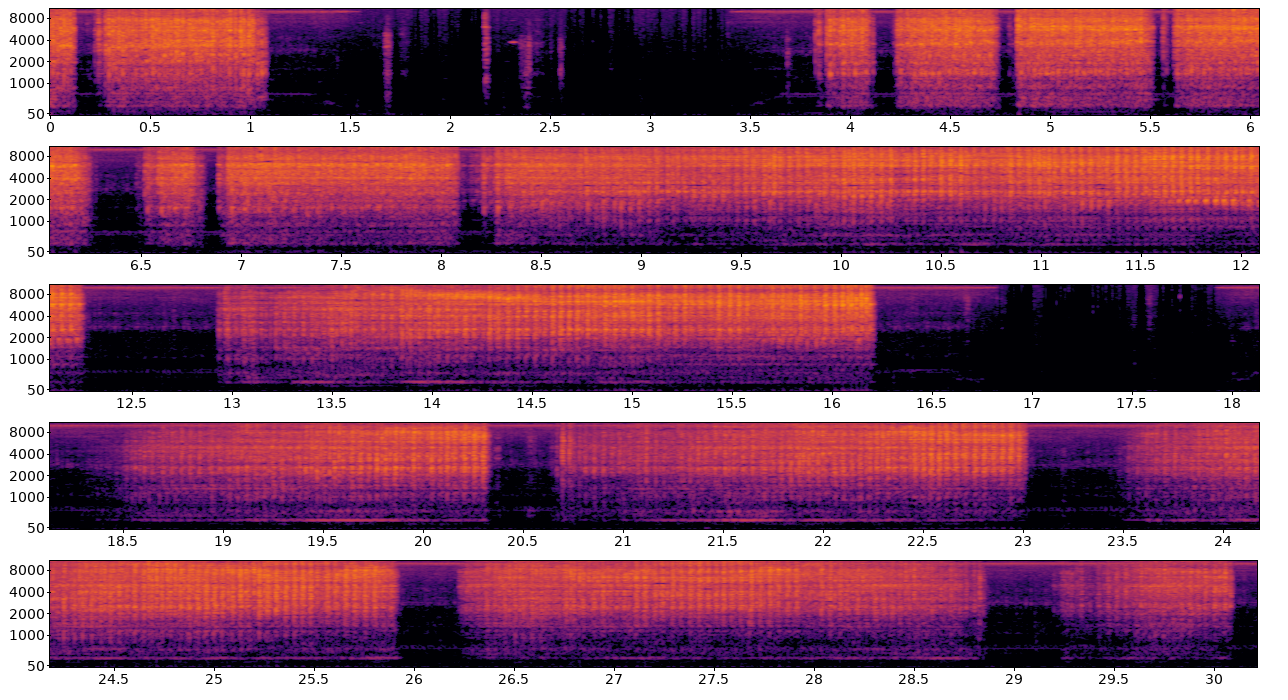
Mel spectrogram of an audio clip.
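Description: Faint hiss of a turning gouge cutting a spinning beech-wood disc on a wood lathe: short strokes at first, then longer passes of a few seconds each with brief pauses between them, a low hum running under the later passes.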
